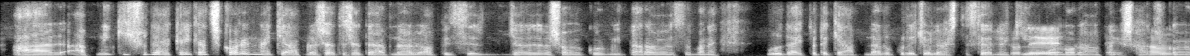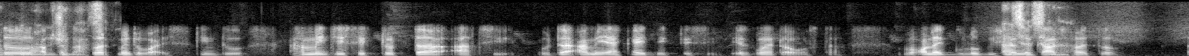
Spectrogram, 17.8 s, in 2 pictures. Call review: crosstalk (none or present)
present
